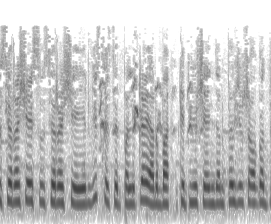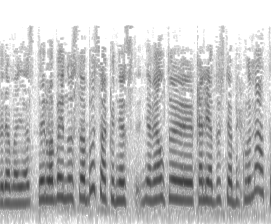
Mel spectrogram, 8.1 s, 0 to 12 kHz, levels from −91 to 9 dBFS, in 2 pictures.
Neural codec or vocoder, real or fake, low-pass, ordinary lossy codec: vocoder, 24 kHz, 100 mel bands, Vocos; fake; 10.8 kHz; MP3, 32 kbps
